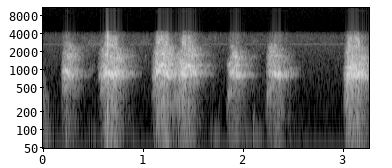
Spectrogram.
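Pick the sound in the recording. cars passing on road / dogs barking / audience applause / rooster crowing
dogs barking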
